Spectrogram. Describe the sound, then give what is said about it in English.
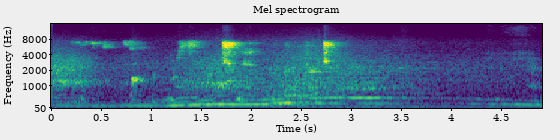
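A motorcycle revs and passes outside on a wet late-November day, its engine note climbing in pitch as it revs, then easing off as it moves past. “yep, that lovely dumbass motorcycle. It's late November. Put your fucking bike away, buddy.”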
